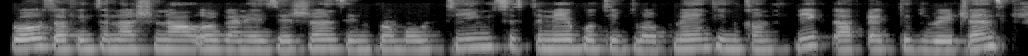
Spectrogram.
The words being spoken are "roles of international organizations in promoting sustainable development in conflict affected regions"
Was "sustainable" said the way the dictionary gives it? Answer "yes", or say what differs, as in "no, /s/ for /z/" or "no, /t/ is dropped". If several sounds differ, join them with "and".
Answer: yes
